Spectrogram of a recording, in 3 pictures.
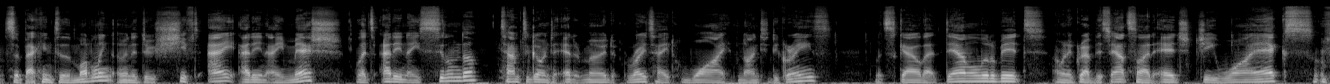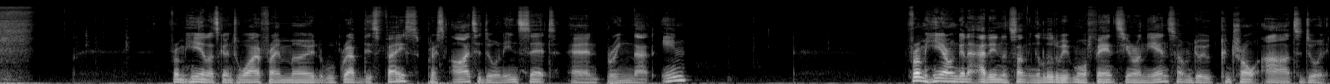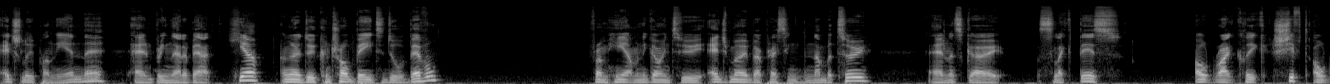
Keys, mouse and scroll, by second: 0.0 Tab, 0.3-4.0 middle drag, 4.9 Tab, 6.2 r, 8.7 s, 10.6 alt+right click, 12.6 g, 14.2 middle click, 15.0 z, 15.2 middle click, 15.4-16.3 scroll up 5, 16.3 alt+right click, 18.5 e, 19.9-20.6 scroll down 3, 20.8 middle click, 21.0-22.1 scroll up 4, 22.3 right click, 25.6 ctrl+r, 29.1-30.3 middle drag, 30.0 ctrl+b, 33.9 2, 34.4 scroll up 2, 35.9 alt+right click, 36.6-37.8 scroll up 3, 37.8 alt+right click, 39.7 alt+shift+right click.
